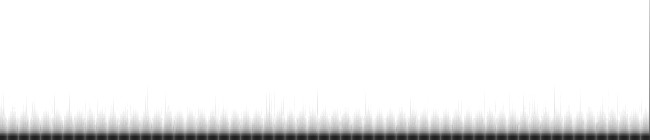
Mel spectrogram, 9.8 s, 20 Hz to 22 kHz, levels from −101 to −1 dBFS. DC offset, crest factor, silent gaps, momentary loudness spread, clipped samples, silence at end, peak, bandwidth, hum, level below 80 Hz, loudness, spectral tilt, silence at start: under 0.1%; 6 dB; none; 1 LU; under 0.1%; 0 s; -12 dBFS; 0.2 kHz; none; -64 dBFS; -20 LUFS; -29.5 dB/octave; 0 s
